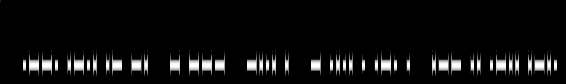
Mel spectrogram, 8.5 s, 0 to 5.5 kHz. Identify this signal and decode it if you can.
Morse code, heard as a keyed tone, about 25 wpm, 600 Hz. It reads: PLAN TO BE THERE WILL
